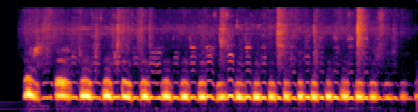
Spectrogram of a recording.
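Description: A boy making a rhythmic call at his mouth with his hand held to his lips: a quick run of pitched, two-toned pulses, about three or four a second, starting abruptly about half a second in.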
